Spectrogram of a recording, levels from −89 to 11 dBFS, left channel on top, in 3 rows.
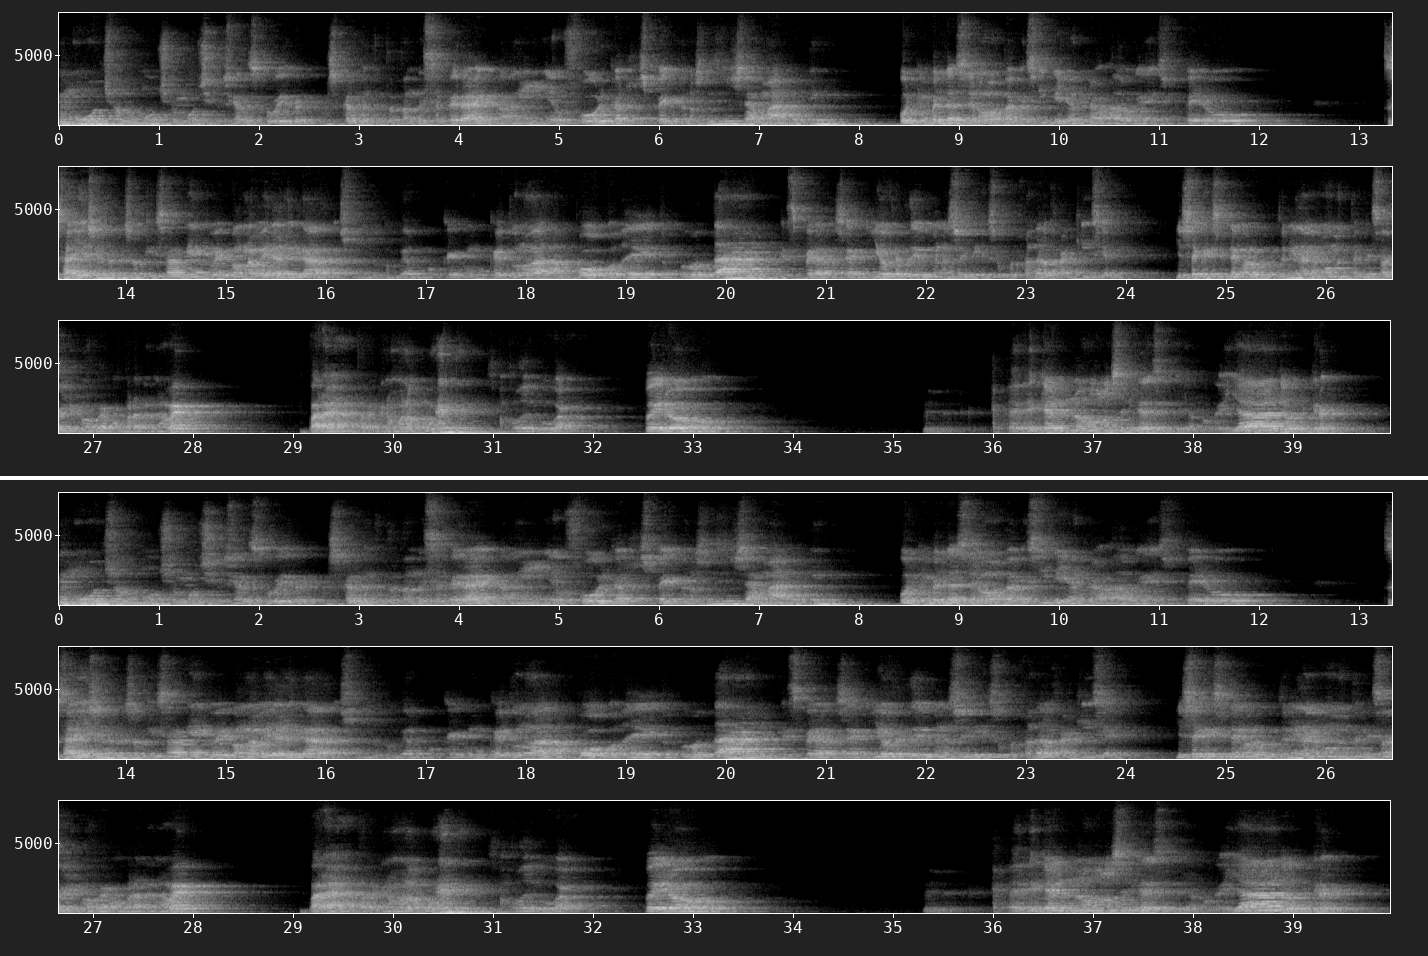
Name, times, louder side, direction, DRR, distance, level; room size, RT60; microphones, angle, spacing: voice 1, 0.0-7.7 8.4-11.9 13.3-16.9 17.2-23.9 24.5-27.9 29.2-30.9 31.2-31.8 32.5-33.2 35.3-35.4 36.1-39.4, left 1 dB, 50° left, -3 dB, 0.8 m, -22 dB
4.3 x 2.2 x 3.2 m, 1.1 s
head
